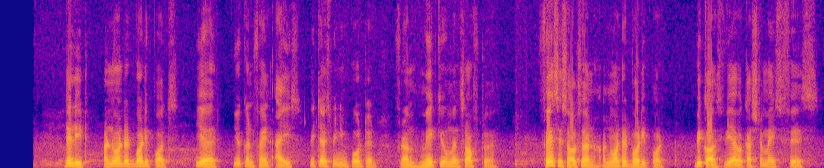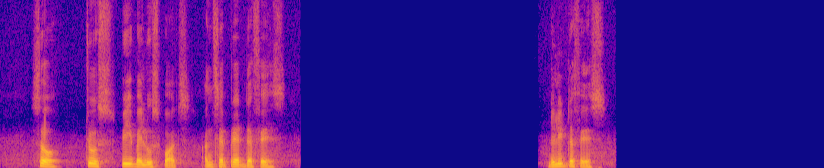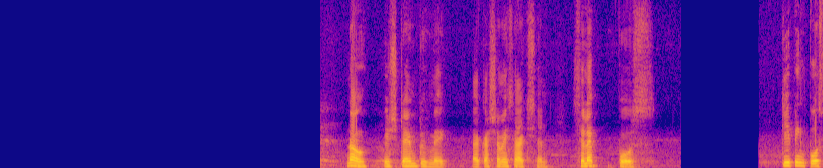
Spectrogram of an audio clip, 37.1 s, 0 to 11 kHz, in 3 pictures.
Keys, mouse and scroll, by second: 4.3 right click, 5.4 click, 13.0 click, 23.4 scroll down 1, 26.5 click, 27.0 scroll down 1, 28.2-30.1 drag, 30.3 scroll down 1, 32.4 click, 36.3 click, 36.4-37.0 scroll down 1.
